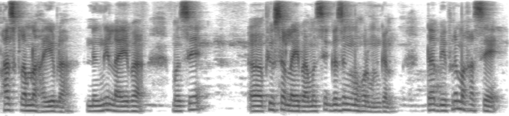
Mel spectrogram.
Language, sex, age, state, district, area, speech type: Bodo, male, 30-45, Assam, Udalguri, urban, spontaneous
